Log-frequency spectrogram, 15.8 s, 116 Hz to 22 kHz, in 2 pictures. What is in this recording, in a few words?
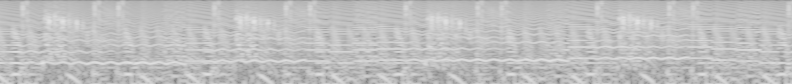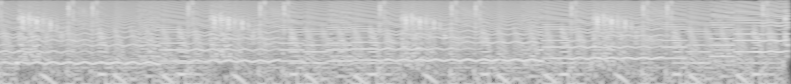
X-Music Remix, CSG8580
